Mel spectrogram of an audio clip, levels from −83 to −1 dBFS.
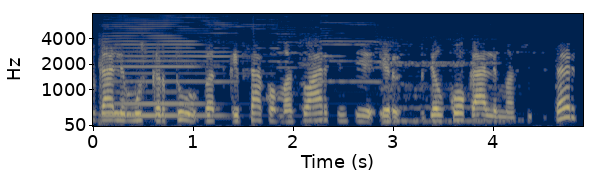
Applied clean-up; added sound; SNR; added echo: classical method spectral subtraction.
